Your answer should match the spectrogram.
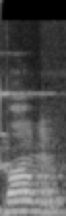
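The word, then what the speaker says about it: bomb: বি ও এম বি বম be silent B ও এম বম তাবি বন্ধকল claim C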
